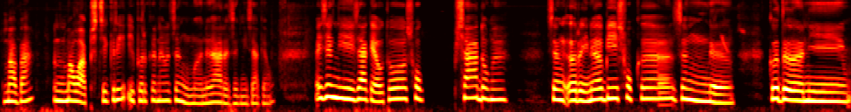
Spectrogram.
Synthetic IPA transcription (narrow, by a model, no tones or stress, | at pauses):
mabanmawapʰi̥tiɡɾiʔḭpʰɯɾkʰɯnɯzɯŋmɯnɯaɾɯzɯŋnizaɡejaw | ajzɯŋnizaɡejawtʰɔsɔk̚ | pʰi̥sadɔŋɯ | z̥ɯŋɯɾɯjnɯbisɔkʰːɯzɯŋnɯ | ɡ̥ɯdɯni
